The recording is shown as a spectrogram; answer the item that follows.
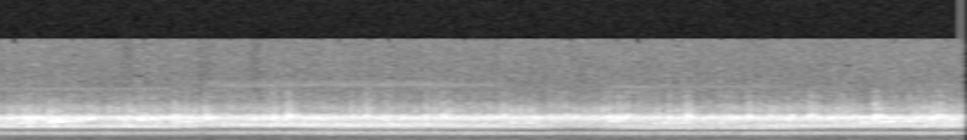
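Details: Tree frogs in a nighttime North Carolina swamp produce an even, unbroken droning chorus, layered under a constant high-pitched cricket buzz throughout.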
